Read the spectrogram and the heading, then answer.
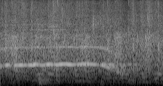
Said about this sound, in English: I like you. You're clapping.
